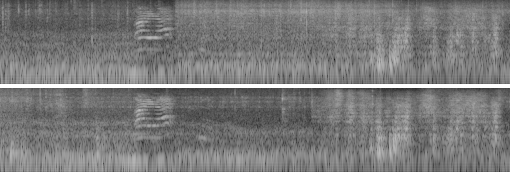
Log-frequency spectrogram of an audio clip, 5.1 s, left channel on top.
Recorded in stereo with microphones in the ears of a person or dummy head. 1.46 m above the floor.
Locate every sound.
1.3 s a child speaking: 10° right (ahead or behind), 0.9 m
3.1 s a squeak: 5° left (ahead or behind), 0.8 m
